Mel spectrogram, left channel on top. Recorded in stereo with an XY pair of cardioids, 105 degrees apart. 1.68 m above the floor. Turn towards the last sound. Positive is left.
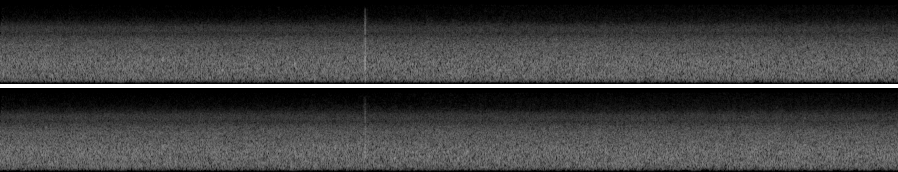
turn(degrees=40)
